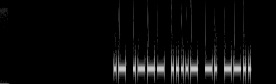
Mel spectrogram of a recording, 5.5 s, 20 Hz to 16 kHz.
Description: Morse code, heard as a keyed tone, about 25 wpm, 700 Hz. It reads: AJ4NZ
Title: USA Call Signs - 5 Characters - Repeated 2x - 25wpm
